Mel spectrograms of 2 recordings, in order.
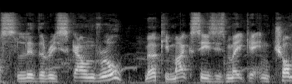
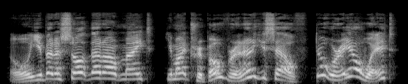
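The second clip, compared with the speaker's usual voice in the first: much higher, friendly snake voice; polite snake; 7 semitones higher than usual. Retold or imitated. Narrator voicing the snake to Alfred, high and polite. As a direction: play the snake oddly courteous. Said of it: "the snake rocks up and is like".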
